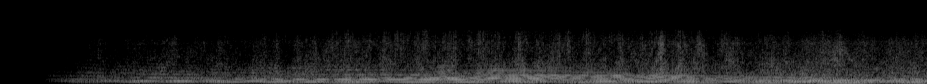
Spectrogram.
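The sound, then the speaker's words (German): Propeller aircraft engines drone steadily over Berlin in 1948, a dense, continuous roar with pulsing harmonics that starts abruptly and holds loud and constant throughout, with no voices. “1948 waren über dem Berliner Himmel häufig Flugzeugmotoren zu hören.”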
